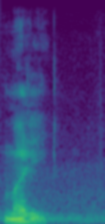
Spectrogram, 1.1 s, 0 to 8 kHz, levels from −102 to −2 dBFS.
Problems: none marked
